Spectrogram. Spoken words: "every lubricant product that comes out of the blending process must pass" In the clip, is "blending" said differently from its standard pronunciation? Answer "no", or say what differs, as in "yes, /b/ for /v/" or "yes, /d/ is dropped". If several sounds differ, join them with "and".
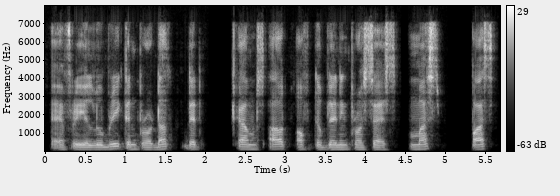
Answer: no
